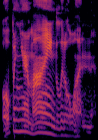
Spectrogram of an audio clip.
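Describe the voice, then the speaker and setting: Man doing a creaky, brash young DJ mare. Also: sits high, a little slow, voice pushed up, full character voice. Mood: teasing. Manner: slangy, excitable, flippant. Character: brash, laid-back young female unicorn DJ. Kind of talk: fan fiction audiobook character voice.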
